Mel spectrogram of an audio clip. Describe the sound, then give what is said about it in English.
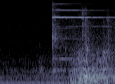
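An elevator door slides shut with a soft swish that starts about halfway through and holds steady at a moderate level to the end. “sadly looks away as the elevator door closes between them.”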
